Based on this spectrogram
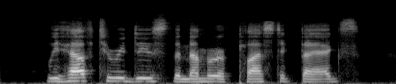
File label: amused; emov db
